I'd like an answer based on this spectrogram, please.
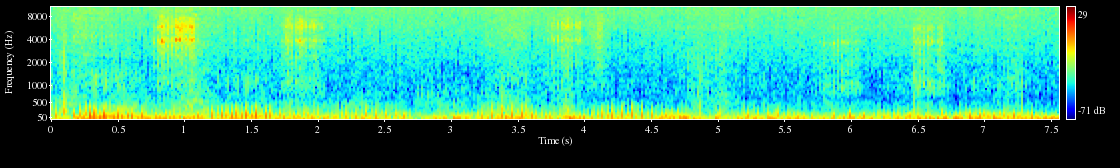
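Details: A house cat purrs close up: a deep vibrating rumble that swells and fades with each breath, light breathy whooshes between swells.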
